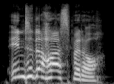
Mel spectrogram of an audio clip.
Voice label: world hospital, teengirl, voice; player; survivor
